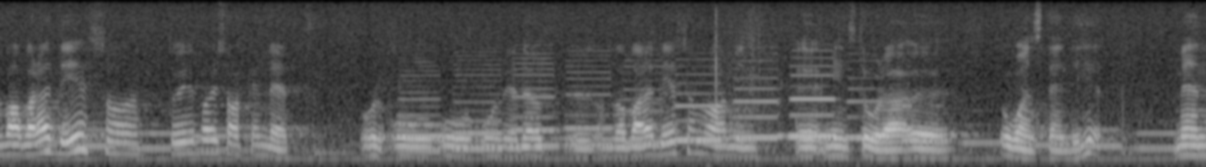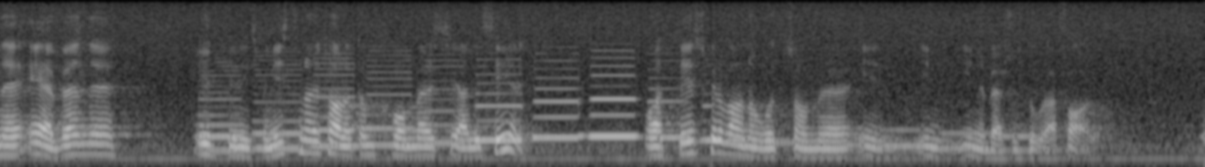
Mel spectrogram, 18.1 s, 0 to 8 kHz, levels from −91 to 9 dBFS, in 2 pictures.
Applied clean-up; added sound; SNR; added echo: none; Wind instrument, woodwind instrument; 7 dB; none.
